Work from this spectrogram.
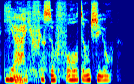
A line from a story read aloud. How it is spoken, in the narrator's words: His voice is rough and sexy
